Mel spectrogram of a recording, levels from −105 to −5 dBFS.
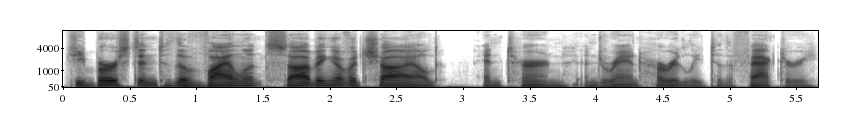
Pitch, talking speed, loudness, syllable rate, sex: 100 Hz, 180 wpm, -21 LUFS, 4.8 syllables/s, male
